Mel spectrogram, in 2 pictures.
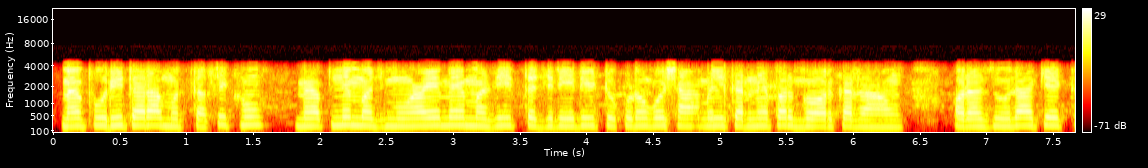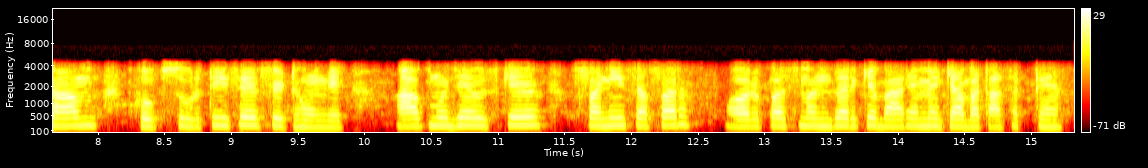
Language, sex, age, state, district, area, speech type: Urdu, male, 18-30, Maharashtra, Nashik, urban, conversation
